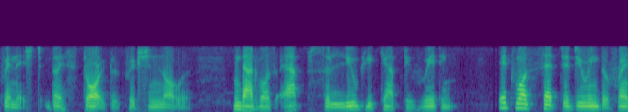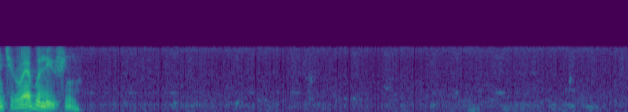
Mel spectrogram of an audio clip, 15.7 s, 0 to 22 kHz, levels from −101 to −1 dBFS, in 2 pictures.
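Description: Throughout, Dialogic VOX ADPCM coding, which fits 32 kbps, removes everything above 3.9 kHz and leaves a plainly audible gritty hiss following the speech.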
